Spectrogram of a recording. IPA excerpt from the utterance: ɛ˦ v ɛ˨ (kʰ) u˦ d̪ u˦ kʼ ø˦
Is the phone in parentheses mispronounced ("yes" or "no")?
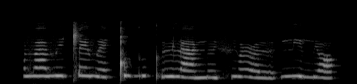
yes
